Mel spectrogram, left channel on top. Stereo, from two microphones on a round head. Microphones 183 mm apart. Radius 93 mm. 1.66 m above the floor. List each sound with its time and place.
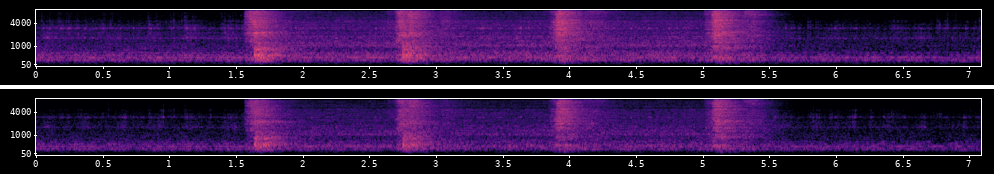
1.6 s chopping: 30° left (ahead or behind), 0.9 m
